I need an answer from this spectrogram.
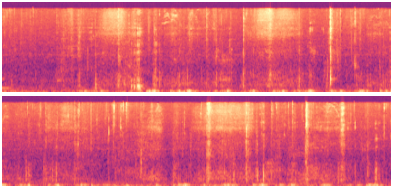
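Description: A person biting into and chewing a mouthful of naan bread with chicken mince, with irregular small clicks of the mouth and food.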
